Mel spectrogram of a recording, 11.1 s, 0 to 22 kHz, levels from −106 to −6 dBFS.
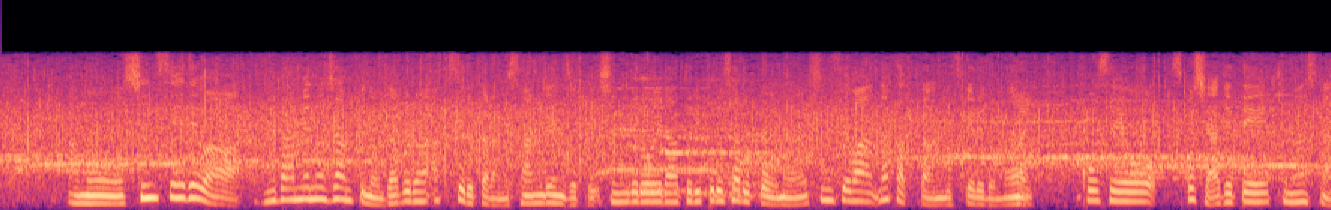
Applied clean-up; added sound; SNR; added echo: none; none; none; none.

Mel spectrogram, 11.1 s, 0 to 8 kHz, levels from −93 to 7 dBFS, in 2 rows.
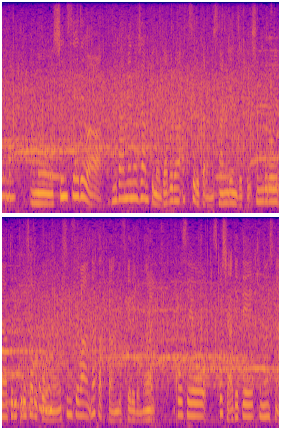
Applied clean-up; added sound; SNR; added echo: none; Dog + Wind instrument, woodwind instrument; 15 dB; none.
